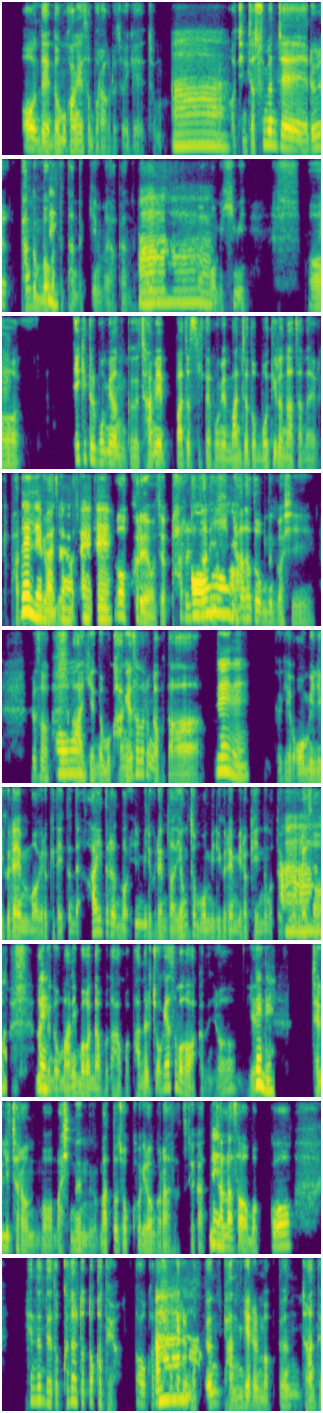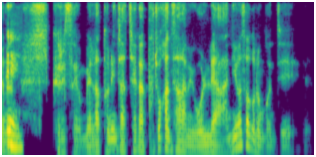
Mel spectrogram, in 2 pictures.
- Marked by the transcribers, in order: other background noise
- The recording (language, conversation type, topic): Korean, podcast, 수면 리듬을 회복하려면 어떻게 해야 하나요?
